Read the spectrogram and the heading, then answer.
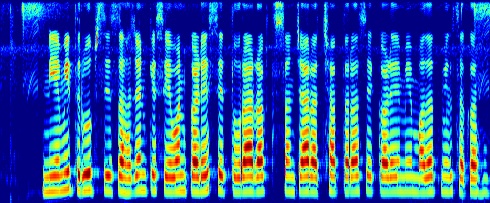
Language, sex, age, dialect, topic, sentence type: Magahi, male, 18-24, Western, agriculture, statement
